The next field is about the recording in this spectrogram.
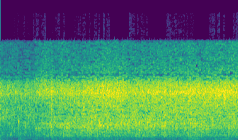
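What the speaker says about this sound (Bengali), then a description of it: "প্রথমে গাজর আর পেঁপেটাকে একটুখানি হালকা করে ভেজে নেবো" Carrots and papaya frying in a pan, with a bright, steady hiss of hot oil that holds evenly and grows a little louder after the first moment.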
